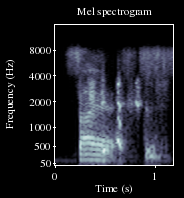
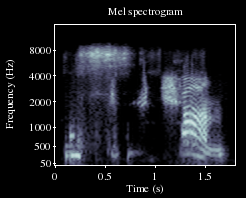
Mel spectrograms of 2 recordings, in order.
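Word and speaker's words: Siân: So it's spelled Cyan though. It's spelled like that, but it's a Welsh name. Sean. It's Welsh name. Cyan. Be respectful, man. That's not her name. It's Sean.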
